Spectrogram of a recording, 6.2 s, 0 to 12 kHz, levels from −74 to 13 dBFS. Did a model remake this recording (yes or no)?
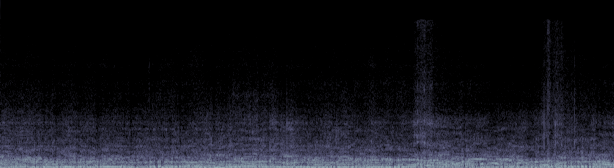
yes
